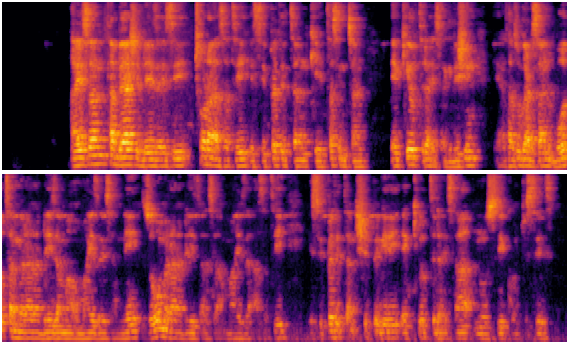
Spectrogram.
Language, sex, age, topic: Gamo, male, 25-35, government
